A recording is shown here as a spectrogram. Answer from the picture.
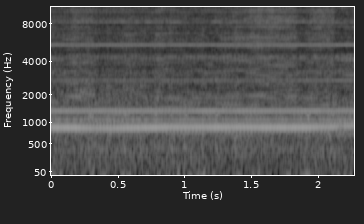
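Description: Dremel-type rotary nail grinder running with a steady high whine, its pitch sagging slightly.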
